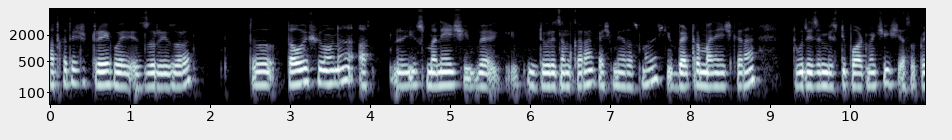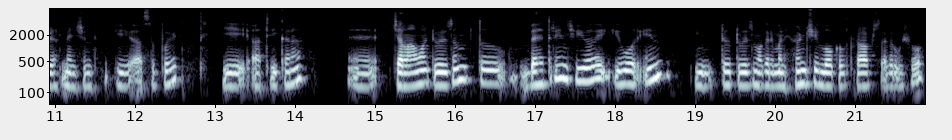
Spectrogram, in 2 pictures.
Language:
Kashmiri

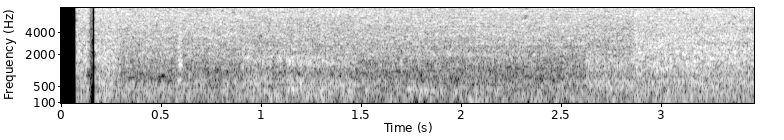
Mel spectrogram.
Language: Czech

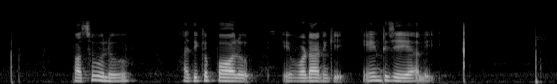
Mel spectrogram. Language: Telugu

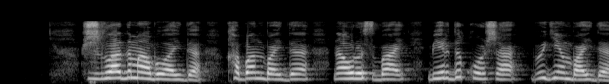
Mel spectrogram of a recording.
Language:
Kazakh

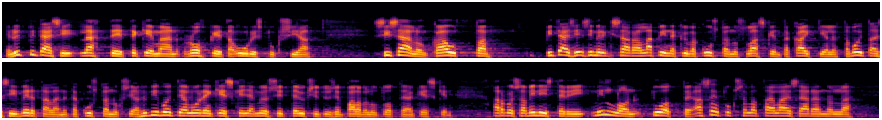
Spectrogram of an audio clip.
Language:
Finnish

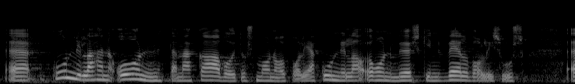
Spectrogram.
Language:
Finnish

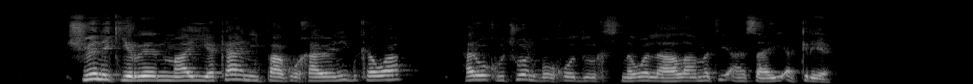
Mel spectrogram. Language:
Central Kurdish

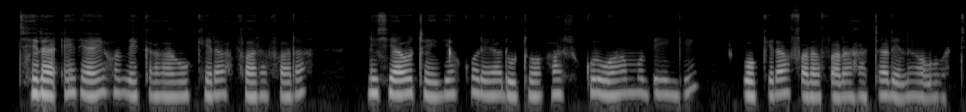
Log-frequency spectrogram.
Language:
Kikuyu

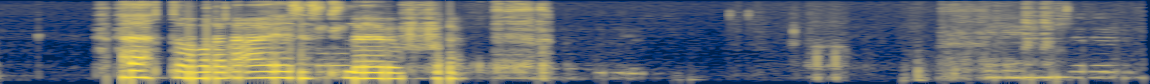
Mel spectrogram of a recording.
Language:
Icelandic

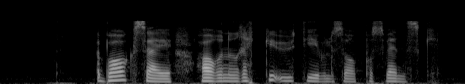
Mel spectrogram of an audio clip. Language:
Norwegian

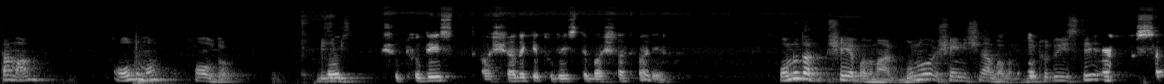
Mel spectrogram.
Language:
Turkish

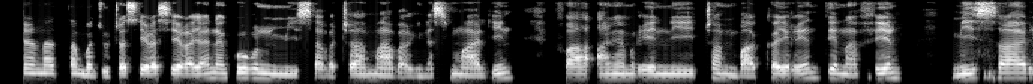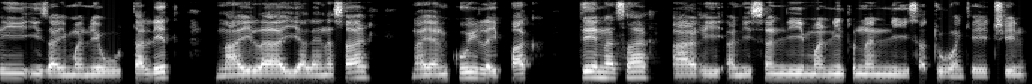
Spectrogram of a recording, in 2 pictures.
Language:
Malagasy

